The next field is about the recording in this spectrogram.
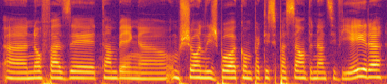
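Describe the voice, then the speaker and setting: A woman with an American accent, a singer speaking haltingly as a radio studio guest, pausing often with filler sounds. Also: mid-range voice, little pitch movement, darkish tone, smooth. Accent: American English. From United States. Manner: hesitant, many filler sounds while finding words. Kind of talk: radio interview.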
